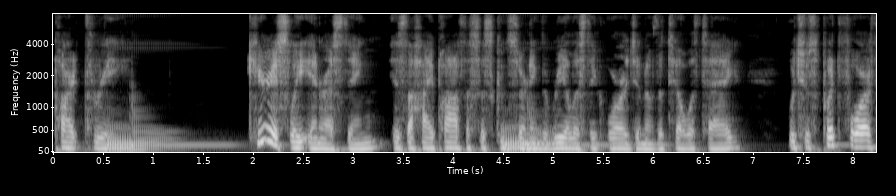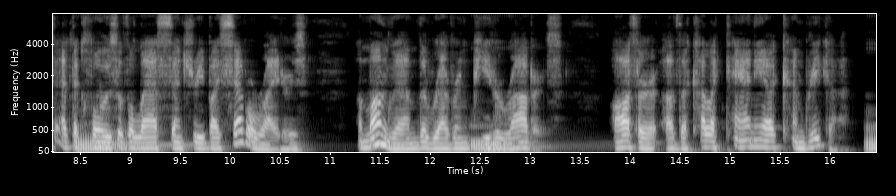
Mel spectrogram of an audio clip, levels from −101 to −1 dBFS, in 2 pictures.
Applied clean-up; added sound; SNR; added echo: classical method WPE with log-MMSE.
